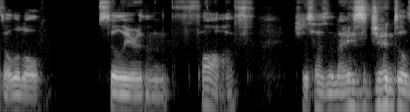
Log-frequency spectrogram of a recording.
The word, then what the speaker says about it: Thoth: the tot tarot and it is pronounced taut that god is taught um i know it sounds a little sillier than thoth just has a nice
